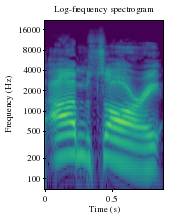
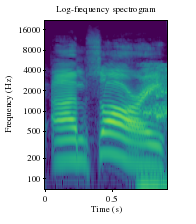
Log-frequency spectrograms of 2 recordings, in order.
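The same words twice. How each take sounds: First: Said in the usual way. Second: Shouted apology. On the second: Real, not acted. Host objecting to the movie casting.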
